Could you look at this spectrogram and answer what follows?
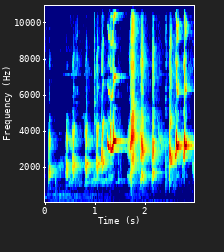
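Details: Sooty-headed bulbul in breeding condition, played to make birds sing quickly; a run of quick chirps building into loud, clear whistled phrases.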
